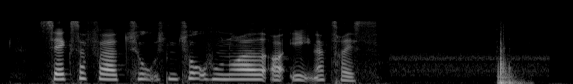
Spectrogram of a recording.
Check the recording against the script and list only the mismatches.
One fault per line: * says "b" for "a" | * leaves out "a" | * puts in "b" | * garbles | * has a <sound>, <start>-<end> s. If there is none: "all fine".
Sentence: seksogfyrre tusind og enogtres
* puts in "to hundrede"
* has a thud, 5.0-5.4 s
